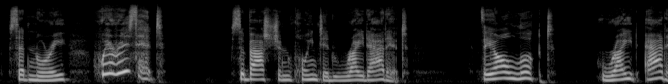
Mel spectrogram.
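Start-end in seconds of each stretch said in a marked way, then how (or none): 1.0-1.7 put-on high-pitched, excited little girl; eager child. A narrator's reading. Excited girl searching for owl.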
